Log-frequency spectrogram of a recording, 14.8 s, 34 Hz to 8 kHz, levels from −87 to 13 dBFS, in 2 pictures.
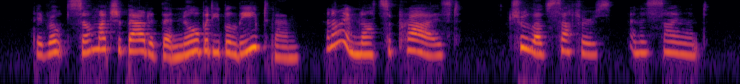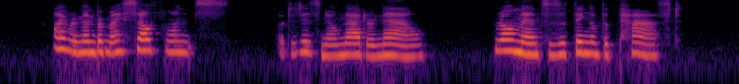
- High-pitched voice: Yes, very high, 260 Hz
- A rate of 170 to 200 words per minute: No, average, 155 wpm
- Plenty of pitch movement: No, average, 3.7 semitones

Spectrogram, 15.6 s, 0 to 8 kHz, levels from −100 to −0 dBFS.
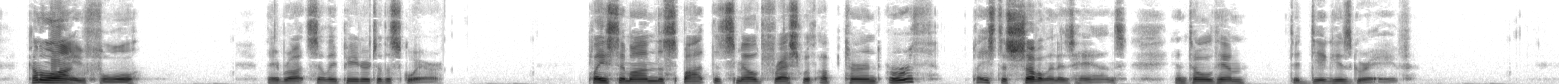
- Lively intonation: No, average, 3.8 semitones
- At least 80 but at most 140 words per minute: Yes, slow, 135 wpm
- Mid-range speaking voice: Yes, medium, 160 Hz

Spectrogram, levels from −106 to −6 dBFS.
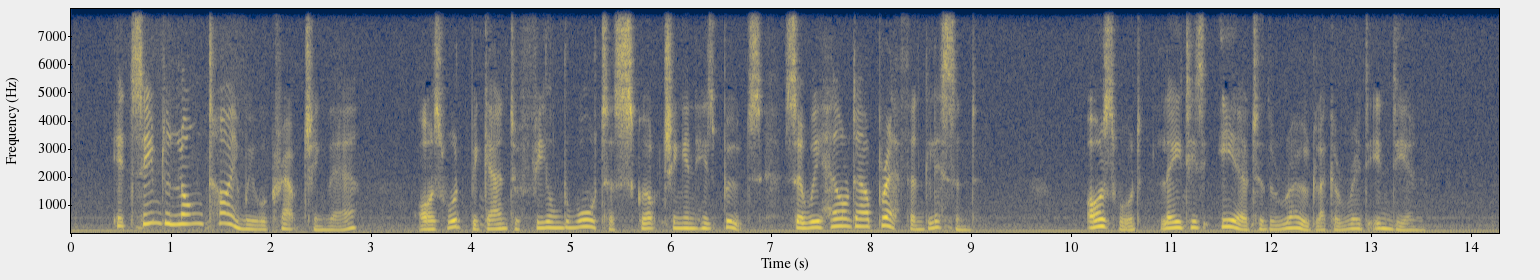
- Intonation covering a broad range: Yes, wide, 7.3 semitones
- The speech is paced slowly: No, average, 155 wpm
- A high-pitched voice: No, medium, 180 Hz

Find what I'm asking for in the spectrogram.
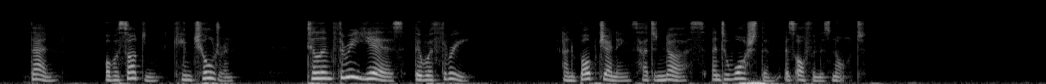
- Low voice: No, high, 205 Hz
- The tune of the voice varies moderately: No, wide, 6.3 semitones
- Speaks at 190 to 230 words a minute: No, average, 155 wpm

